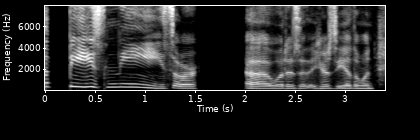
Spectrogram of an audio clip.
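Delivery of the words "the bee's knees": very high, flapper-style put-on New Jersey accent. Saying a Roaring Twenties phrase the way it sounds to them, in a New Jersey accent. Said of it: "I think it almost has like a New Jersey accent".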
